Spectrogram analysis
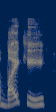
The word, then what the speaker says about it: BIKE: do you pronounce it bike bike yeah yeah generally in Brazil we have a little accent so like a bike but it's bike like I pronounce it like a Brazilian it's a bikey you're the only Brazilian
